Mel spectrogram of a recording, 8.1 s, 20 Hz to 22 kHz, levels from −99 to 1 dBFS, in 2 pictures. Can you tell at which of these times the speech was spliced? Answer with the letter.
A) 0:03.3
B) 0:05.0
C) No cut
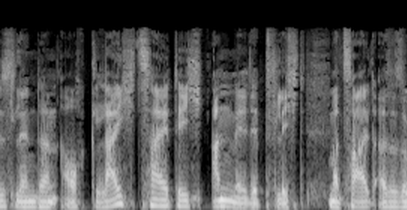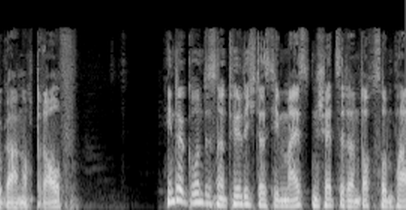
A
